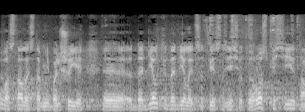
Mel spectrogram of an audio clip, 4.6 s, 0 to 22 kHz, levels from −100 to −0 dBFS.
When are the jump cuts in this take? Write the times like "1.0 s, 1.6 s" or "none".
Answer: 3.3 s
